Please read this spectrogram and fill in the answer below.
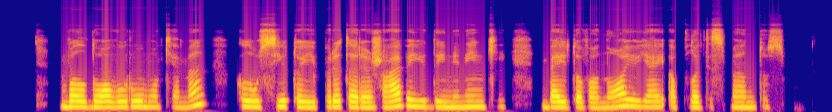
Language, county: Lithuanian, Vilnius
